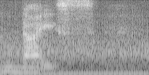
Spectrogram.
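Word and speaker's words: gneiss: and you'll get what we call nice it begins with the g we'll get the spelling of it here in just a second but this is um it is a very nice rock but that is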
